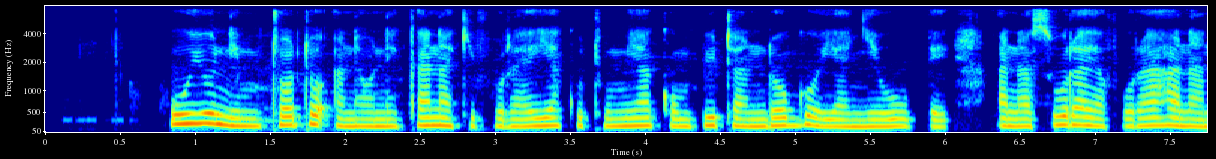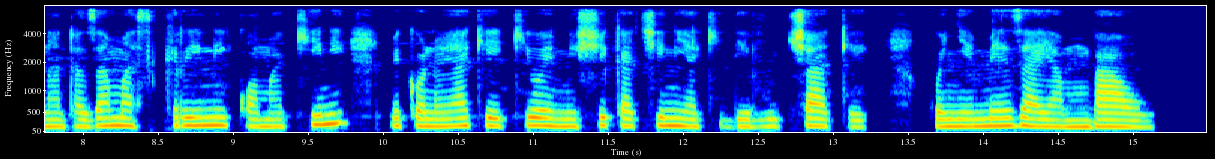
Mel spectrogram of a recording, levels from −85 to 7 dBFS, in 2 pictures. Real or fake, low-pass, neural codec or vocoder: real; 7.2 kHz; none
